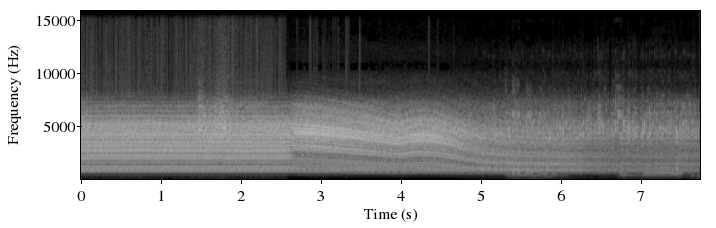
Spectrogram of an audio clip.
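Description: A motorcycle engine whines at high revs, then its pitch falls as it slows.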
